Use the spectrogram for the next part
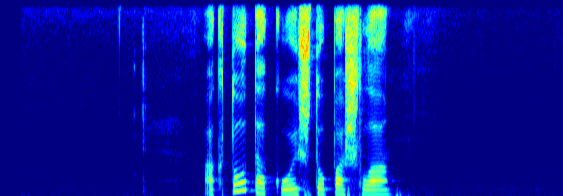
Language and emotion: Russian, neutral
